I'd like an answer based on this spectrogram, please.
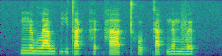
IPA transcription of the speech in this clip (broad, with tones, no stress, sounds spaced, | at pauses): ŋ ə˧ w l a˧ w ɓ ḭ˧˥ t̪ a˦˥ k̚ h ə˦˥ t̚ h aː˨˩ t̚ t̪ʰ o˨˩ t̚ k a˨˩ t̚ n ə˧ m v ə˦˥ p̚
